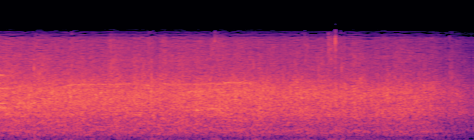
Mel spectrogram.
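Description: Sustained audience applause fills a benefit event for North Memorial EMS ambulance crews, a dense steady wash of many hands clapping at an even loudness before tapering slightly at the end.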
